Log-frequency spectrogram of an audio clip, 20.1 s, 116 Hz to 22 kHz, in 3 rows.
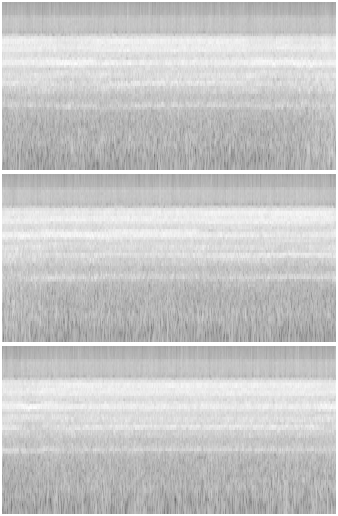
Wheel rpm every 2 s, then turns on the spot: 220, 220, 220, 200, 230, 220, 220, 230, 230, 230.
none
